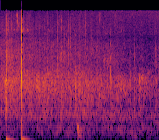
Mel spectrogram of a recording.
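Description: An audience applauding, fading away over the two seconds. There are two sharp claps close to the microphone in the first moment.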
